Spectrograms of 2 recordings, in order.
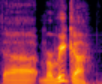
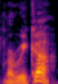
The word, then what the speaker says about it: Marique: It's spelled Marique, which looks like what? Marique, but it's not Marique. It's Marique. Marique B. Moss is how you pronounce it, and she has a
